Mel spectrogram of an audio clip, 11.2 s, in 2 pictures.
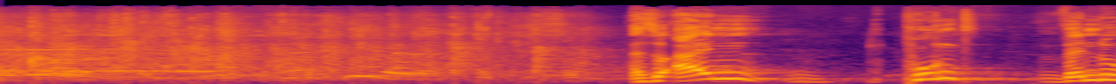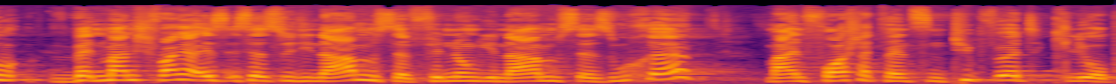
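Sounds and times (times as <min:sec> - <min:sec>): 
applause: 0:00.0 - 0:03.2
speech: 0:03.2 - 0:04.0, 0:04.6 - 0:11.1.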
